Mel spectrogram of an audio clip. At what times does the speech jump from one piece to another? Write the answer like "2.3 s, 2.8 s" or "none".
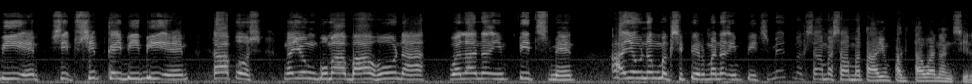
7.7 s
